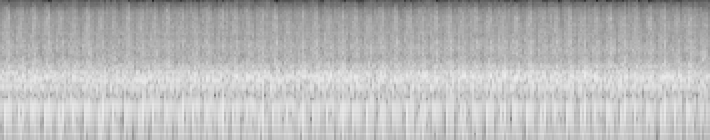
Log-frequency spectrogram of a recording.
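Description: A sewing machine stitches fabric pennants onto a drawstring beach bag, a fast, steady mechanical whirr with rapid rhythmic needle chatter, close and continuous.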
